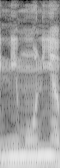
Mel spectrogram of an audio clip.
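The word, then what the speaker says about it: pneumonia: silent होगा ठीक है इसे पिनोम नहीं पढ़ेंगे निमोनिया पढ़ेंगे इसी तरह से यहां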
